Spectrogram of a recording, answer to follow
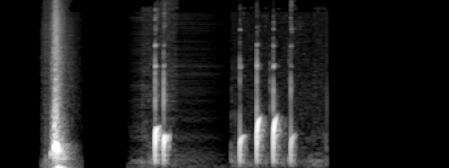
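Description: Sound effects for an animated logo intro: one soft hit about half a second in, then a quick pair of pops, then four quick pops in a row.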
